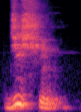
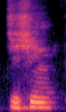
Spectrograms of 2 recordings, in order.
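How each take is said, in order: First: The first syllable is stressed. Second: The first syllable is not stressed. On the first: It means myself. "I guess you want to stress the first" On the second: It means earthquake. "number two and three are pronounced exactly the same"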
